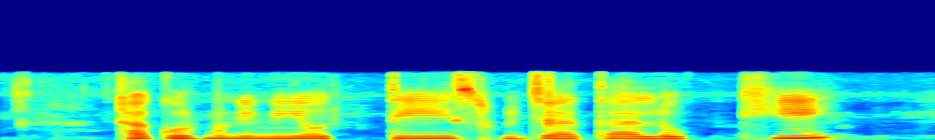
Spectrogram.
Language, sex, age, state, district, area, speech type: Santali, female, 18-30, West Bengal, Jhargram, rural, spontaneous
